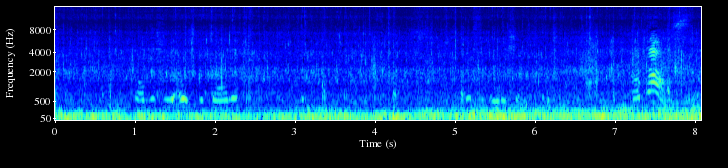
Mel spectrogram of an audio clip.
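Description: A young child babbles and squeals nearby.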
